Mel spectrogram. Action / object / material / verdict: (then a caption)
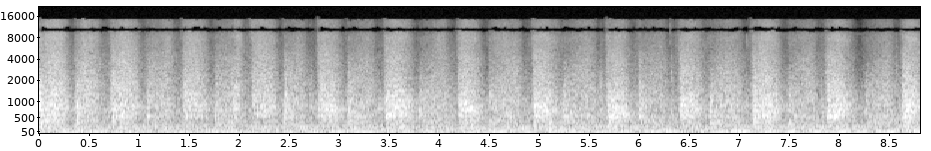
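scrape / wet woven pile rug scrubbed with a bristle brush / woven fabric / none. The back side of a wet, sudsy woven pile area rug, lying on a plastic sheet, is scrubbed with a long-handled wooden-block bristle brush. Steady back-and-forth strokes produce a rhythmic, gritty swishing with a wet hiss, repeating at a moderate, slightly uneven pace.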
